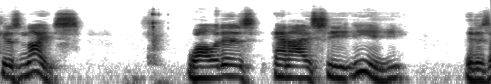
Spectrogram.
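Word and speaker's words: gneiss: nice while it is nice it is actually spelled g-n-e-i-s-s gonis or properly pronounced nice so this is what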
